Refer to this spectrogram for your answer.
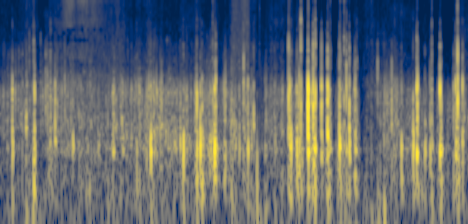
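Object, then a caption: Wooden pin bristle hairbrush. A wooden pin-bristle hairbrush lies bristles up while long red nails and fingertips scratch and flick its many small wooden pins. The result is a quiet, dry patter of rapid, crisp clicks and ticks, bright and midrange, with a soft scratchy hiss between them.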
